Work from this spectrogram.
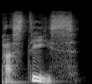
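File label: "pastis", British English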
